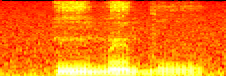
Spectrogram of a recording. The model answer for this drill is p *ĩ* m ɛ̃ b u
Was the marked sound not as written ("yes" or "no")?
no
